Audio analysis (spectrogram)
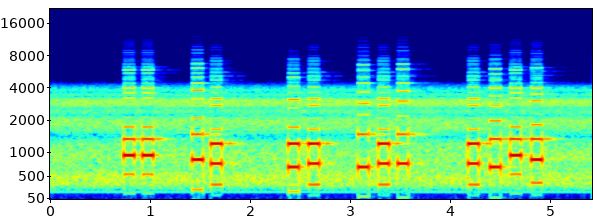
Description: DTMF, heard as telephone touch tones, dialled by hand, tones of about 110 ms, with hum. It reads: 00 94 14 346 4208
